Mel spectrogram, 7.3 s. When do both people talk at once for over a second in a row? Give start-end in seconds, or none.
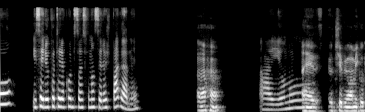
none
